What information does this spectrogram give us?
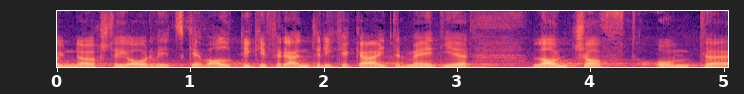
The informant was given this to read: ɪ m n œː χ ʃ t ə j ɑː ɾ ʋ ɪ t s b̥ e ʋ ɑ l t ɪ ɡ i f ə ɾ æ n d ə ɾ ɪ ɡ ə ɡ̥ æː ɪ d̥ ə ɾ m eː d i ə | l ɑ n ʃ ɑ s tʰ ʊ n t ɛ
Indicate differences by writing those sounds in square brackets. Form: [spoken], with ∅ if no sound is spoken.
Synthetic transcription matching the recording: ɪ m n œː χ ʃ t ə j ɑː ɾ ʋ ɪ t s [ɡ̥] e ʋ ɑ l t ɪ ɡ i f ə ɾ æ n d ə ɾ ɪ ɡ ə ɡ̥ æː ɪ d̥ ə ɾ m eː d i ə | l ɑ n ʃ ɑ [f] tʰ ʊ n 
